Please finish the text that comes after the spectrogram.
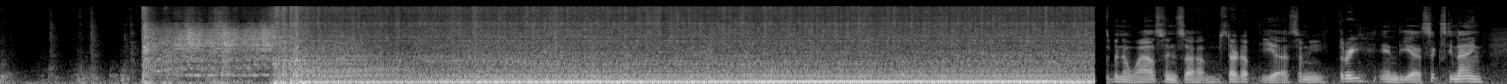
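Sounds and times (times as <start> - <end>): engine idling loudly: 2.7 - 11.0
person talking: 11.1 - 14.9.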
